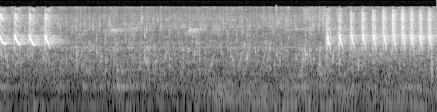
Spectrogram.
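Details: Pied triller in full "shooting" song, a training recording for contest birds: a short burst of four bright chattering notes, a pause, then a fast run of a dozen ringing notes, with a faint trickle of water behind.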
